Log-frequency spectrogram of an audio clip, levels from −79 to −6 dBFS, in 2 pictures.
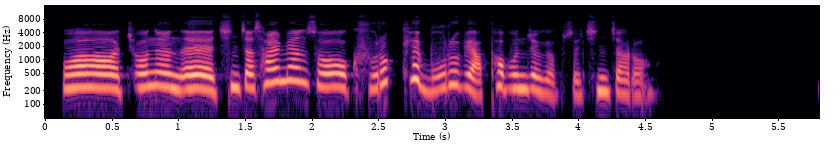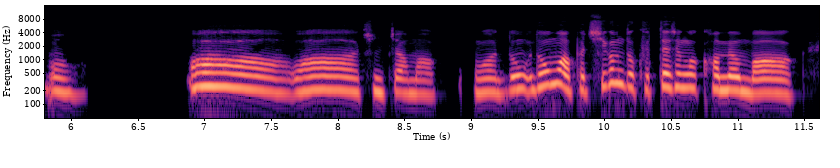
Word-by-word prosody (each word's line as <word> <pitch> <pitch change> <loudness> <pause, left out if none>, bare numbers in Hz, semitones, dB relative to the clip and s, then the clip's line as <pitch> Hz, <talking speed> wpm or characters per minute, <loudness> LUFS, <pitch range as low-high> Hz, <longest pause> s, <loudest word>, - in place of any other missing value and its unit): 와 235 0 +6
저는 245 -1 +1
예 225 -2 +6
진짜 240 +5 0
살면서 300 -4 +2
그렇게 305 - -1
무릎이 235 +5 -2
아파본 230 -3 0
적이 205 -6 -1
없어요 160 0 -11
진짜로. 185 -5 -5 1.2
뭐 185 -5 -8 0.7
와 230 -6 +2 0.5
와 195 - -5
진짜 190 -1 -6
막 170 -1 -8 0.3
와 190 +1 -4
너 210 +2 -2
너무 270 +5 +1
아파요. 210 -1 0
지금도 255 +4 -3
그때 240 +3 -2
생각하면 220 -4 -1
막 180 -2 -1
225 Hz, 255 characters per minute, -24 LUFS, 190-245 Hz, 1.2 s, 와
